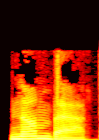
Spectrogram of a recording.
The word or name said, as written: numbat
